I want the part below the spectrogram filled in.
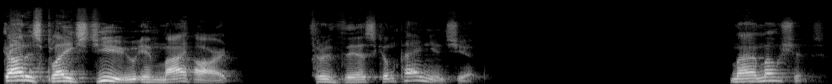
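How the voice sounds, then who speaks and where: Slow-preaching man in his sixties. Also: medium pitch, very animated, darkish tone. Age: 60s. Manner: slow, deliberate preaching with emphatic scripture reading. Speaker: pastor. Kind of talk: sermon.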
